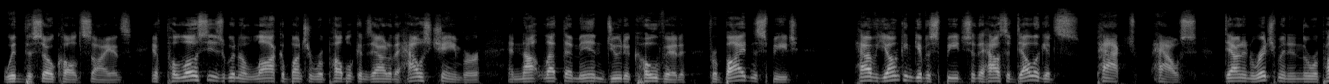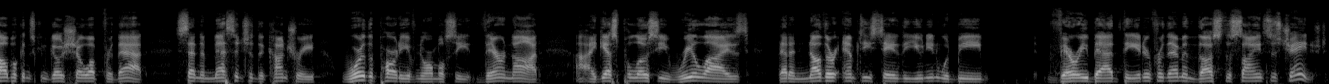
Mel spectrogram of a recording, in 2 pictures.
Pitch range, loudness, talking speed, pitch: 135-160 Hz, -30 LUFS, 210 wpm, 150 Hz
